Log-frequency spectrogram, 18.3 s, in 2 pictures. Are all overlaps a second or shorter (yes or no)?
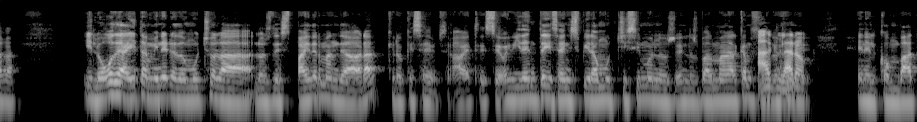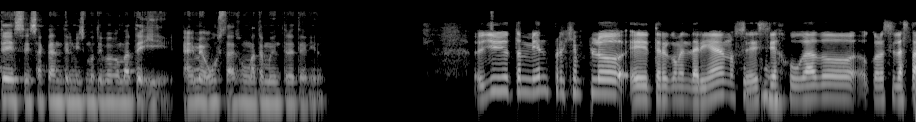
yes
